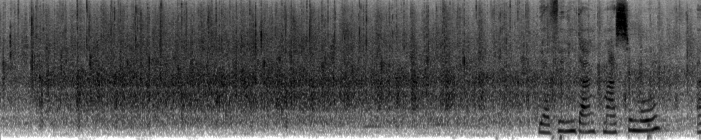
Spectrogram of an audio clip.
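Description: Audience applauding steadily for several seconds, the clapping thinning out near the end.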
